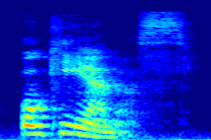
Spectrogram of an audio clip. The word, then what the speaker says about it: Okeanos: And then we have Okeanos. So it's spelt in English, ocean us.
